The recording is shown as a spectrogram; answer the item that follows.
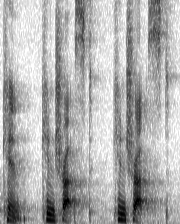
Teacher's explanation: you hear trust more because it's the main verb, and can, which sounds like kin, is very short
